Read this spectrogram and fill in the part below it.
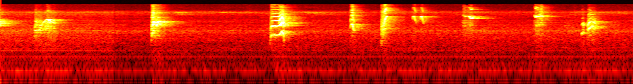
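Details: Brown-throated sunbird singing 'ngeriwik teler', played as a lure for training others: shrill, clipped notes, some slurring downward, spaced irregularly and quickening into paired chips toward the end, over a steady faint hum.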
